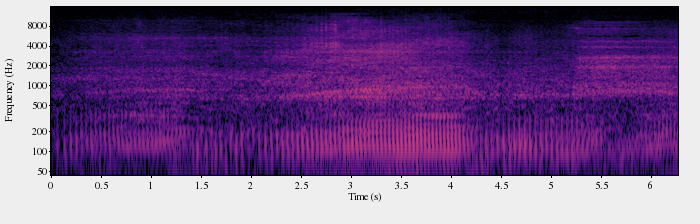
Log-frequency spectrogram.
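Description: A motorcycle passing along the street, its engine growing louder to a peak about three to four seconds in, then fading away.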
